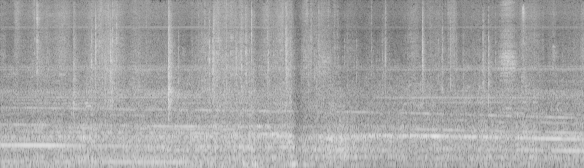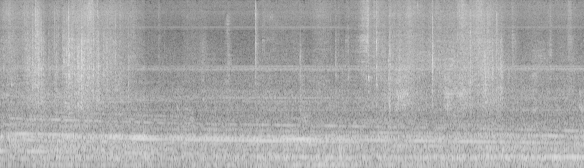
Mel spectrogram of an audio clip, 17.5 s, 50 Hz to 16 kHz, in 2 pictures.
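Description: Cabin sound of a Helsinki Sm5 (Stadler FLIRT) electric commuter train running and slowing as it comes into a station: the traction motor whine falls steadily in pitch over the constant rumble of wheels on rails, with a few light clicks.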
